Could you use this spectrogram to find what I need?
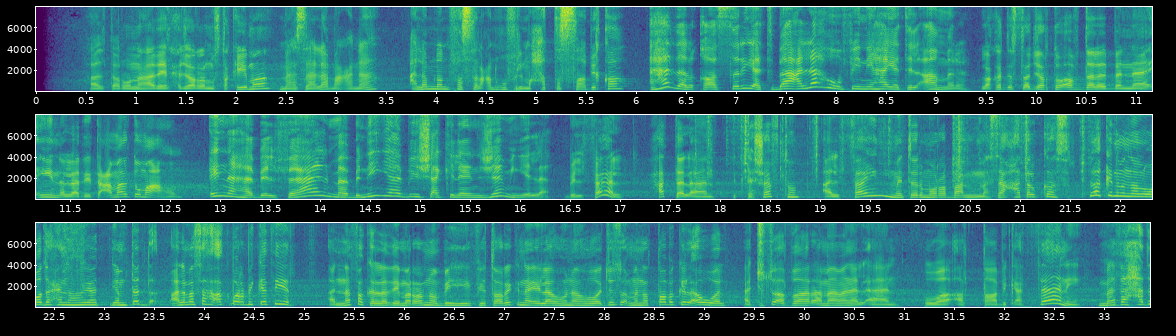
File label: Banias Arabic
